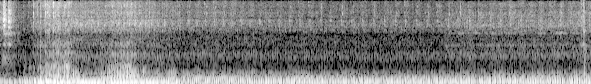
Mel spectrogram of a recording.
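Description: A couple of quick blips, then a steady, even low drone pulling away with no misfire or stumble; it sounds healthy.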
